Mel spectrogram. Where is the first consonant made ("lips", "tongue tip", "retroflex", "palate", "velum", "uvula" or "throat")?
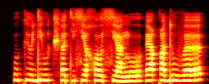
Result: velum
